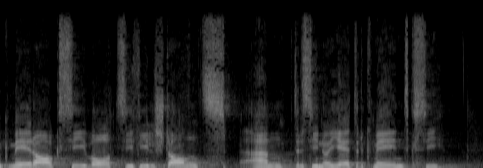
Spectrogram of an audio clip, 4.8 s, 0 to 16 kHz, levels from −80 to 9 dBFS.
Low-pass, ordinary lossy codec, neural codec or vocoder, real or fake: 14.4 kHz; none; none; real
